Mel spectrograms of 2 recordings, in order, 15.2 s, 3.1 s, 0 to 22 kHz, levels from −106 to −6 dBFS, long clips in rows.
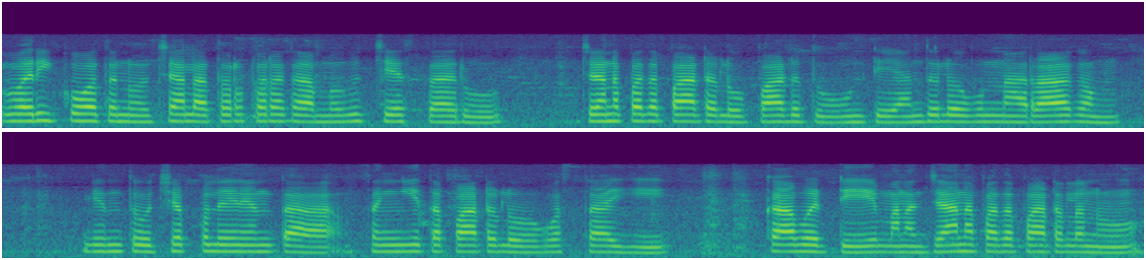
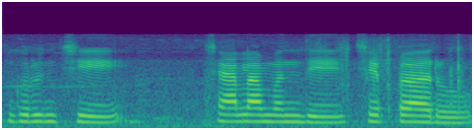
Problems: background sounds at intervals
